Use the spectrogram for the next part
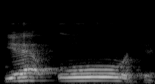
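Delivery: ये है ऑट said very slowly, ऑट drawn out; very slow teaching pronunciation; slow sound demo. Shown as a demonstration. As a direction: stretch ऑट so students hear the vowel. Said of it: "second place में ओ".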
